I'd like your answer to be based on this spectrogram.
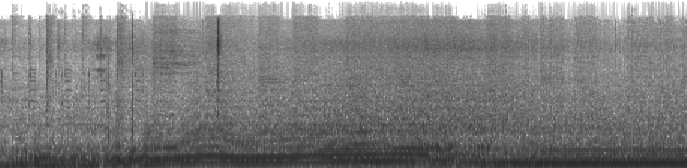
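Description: A Smart car with a modified exhaust revs loudly close by, rising in pitch, holding, then falling back to a steady idle drone.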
